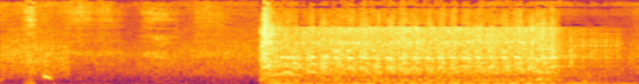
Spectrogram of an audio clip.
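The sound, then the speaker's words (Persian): A car engine is cranked and suddenly catches, bursting into a loud, rough, steady running roar for about two seconds before easing off. A quieter stretch with a couple of faint knocks comes before it. “روشن شو. چالان نمیشه. لالا چالان نمیشه. یعنی چی نمیشه؟ بازم استارت بزن، استارت بزن.”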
